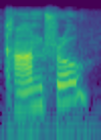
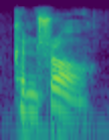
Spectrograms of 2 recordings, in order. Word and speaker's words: control: So the stress is at the very end instead of control. Control. Control.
